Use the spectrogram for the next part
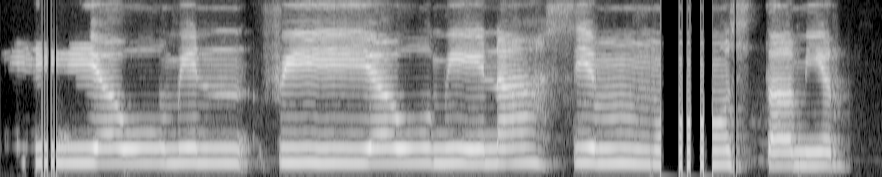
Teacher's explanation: Jangan mir, nggak boleh panjang mirnya.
